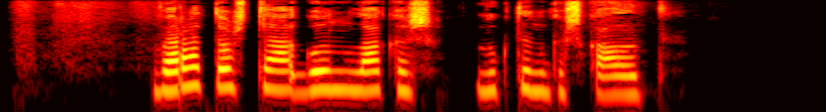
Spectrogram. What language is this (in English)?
Mari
